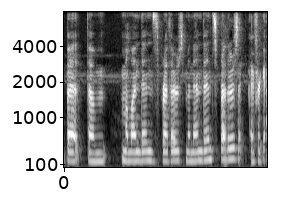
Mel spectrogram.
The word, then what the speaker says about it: Menendez: name wrong, but the Menendez brothers, I forget how to say it. But I always want to call them Mendez, and that's not how you say it.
